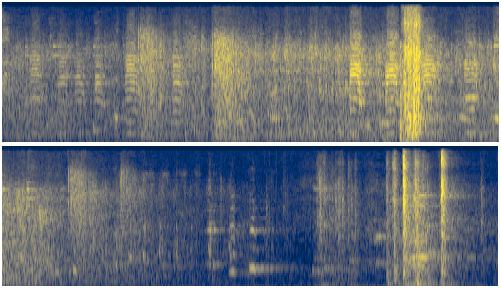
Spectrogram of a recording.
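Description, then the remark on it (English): A car driven by a chauffeur rattles up loudly, its engine churning steadily, with a sharp bang around the middle and another burst of clattering noise as it comes to a stop outside a door. “The car's ready.”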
